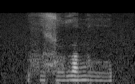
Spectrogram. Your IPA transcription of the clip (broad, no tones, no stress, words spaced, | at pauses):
fə̤ɬo̤ðˤəno̤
